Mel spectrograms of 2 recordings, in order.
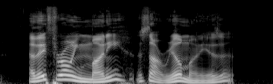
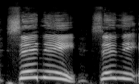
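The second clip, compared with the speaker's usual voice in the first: high, mock calling of her name; pushy reporter; 13 semitones higher, slower than usual. Reporter interrupting the grieving girlfriend, high mock call. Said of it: "he's like".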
